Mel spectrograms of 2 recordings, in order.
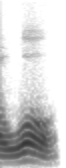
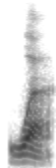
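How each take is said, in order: First: The vowel is rounded, like 'o'. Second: The vowel is thin and open, like 'a'. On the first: The speaker calls it wrong. "tidak dibaca wo" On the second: The speaker calls it right. "jadi tipis, tapi wa"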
